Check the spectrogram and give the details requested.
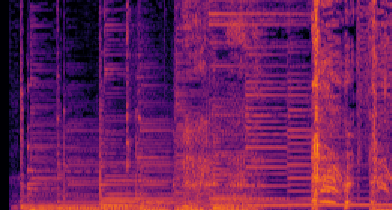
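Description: An acted adult cough, a few harsh bursts over steady background music, portraying repeated hard-to-control coughing.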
